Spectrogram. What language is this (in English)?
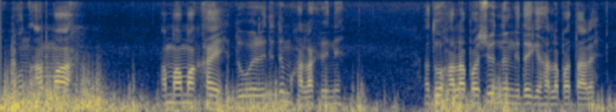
Manipuri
